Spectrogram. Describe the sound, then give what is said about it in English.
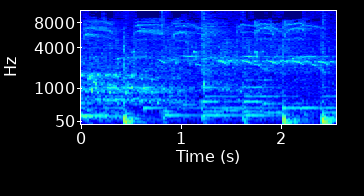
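A wild turkey tom gobbles, answering a hoot owl's call, with a loud, rapid, warbling rattle. Steady tones and a few sharp thumps sit underneath, and no one speaks. “Now old Tom answering a hoot owl's call.”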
